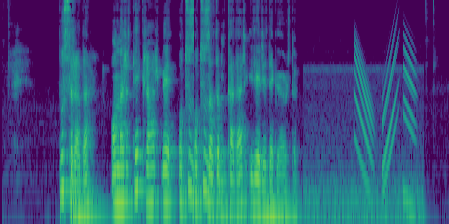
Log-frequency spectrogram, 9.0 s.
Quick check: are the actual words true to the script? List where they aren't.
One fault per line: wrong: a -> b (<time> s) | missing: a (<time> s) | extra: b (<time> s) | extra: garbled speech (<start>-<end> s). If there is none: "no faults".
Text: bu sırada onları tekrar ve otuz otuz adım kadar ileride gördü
no faults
